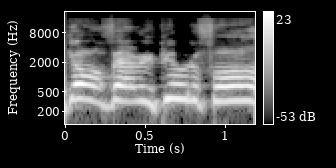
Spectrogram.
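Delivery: mock British accent, pitched high; put-on British accent, hollering a compliment. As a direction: imitate a British admirer, high-voiced. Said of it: "he had this British accent".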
